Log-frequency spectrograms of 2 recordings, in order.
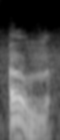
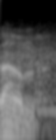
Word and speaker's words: Om: rather than its meaning chief of these is the syllable om or Al called the prava or the sound of God because it involves the whole range of the voice from the back of the throat to the lips take the tone from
